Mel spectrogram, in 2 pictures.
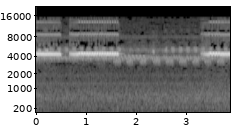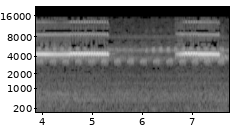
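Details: Insect sounds from a nature recording: loud sustained high trills lasting one to two seconds alternate with quieter stretches of rapid soft pulsing chirps, the trills returning three times.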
